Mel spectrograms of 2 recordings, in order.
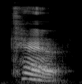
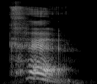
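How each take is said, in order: First: "care" with the final R sounded; the non-British "care", R pronounced; American "care". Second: "care" higher, falling, no final R; British demo of "care", R dropped. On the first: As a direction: close "care" on an audible R. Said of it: "bukan care". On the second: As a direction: end "care" on the open vowel. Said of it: "Kalau British lebih seneng pakai". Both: Shown as a demonstration.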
